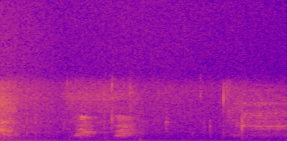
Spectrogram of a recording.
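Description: A few faint dog barks come in short bursts over a low steady background hum, with no one speaking.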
